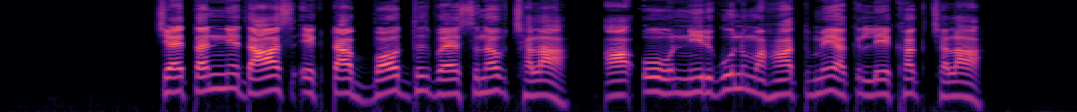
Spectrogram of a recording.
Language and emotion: Maithili, neutral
